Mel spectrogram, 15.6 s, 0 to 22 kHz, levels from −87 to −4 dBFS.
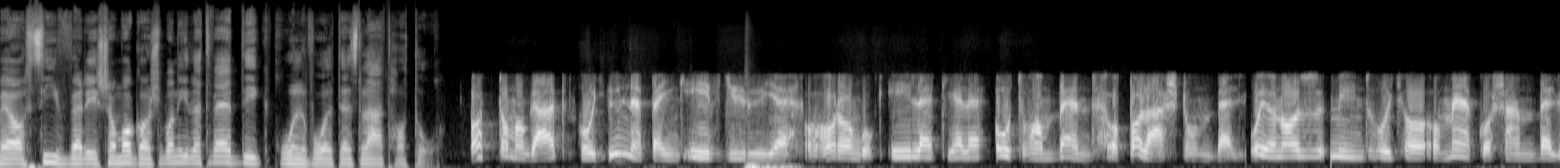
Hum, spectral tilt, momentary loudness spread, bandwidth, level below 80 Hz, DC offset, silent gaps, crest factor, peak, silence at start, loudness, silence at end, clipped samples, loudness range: none; -4.5 dB/octave; 7 LU; 19 kHz; -38 dBFS; under 0.1%; none; 16 dB; -4 dBFS; 0 s; -19 LUFS; 0 s; under 0.1%; 3 LU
